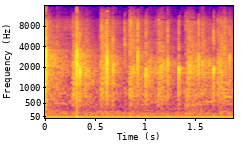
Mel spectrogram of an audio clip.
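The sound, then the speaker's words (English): A crowd claps steadily, a dense patter of many hands with sharper individual claps popping out, moderately loud and continuous throughout; those clapping are people who attended the Holy Ghost baptism service held the previous Wednesday. “You see, those who came, they are clapping.”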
